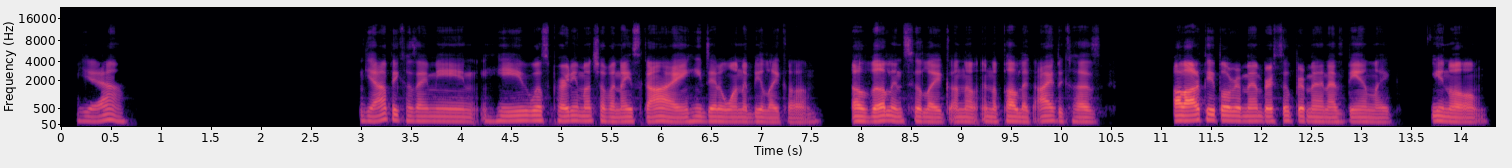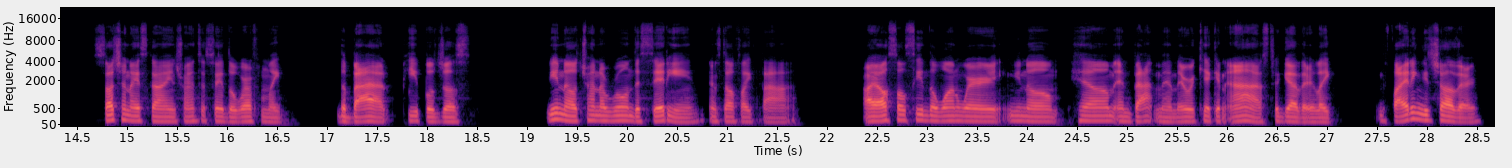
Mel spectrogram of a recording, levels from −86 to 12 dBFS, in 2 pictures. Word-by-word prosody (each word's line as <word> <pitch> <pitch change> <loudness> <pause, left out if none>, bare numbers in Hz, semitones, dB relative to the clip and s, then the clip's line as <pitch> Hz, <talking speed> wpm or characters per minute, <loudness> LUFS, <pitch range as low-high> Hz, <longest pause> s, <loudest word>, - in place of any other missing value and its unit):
Yeah. 125 +2 -4 2.3
Yeah, 125 +4 -1
because 140 -5 -5
I 120 -1 -1
mean, 115 -2 -3
he 130 +1 -3
was 135 -1 -1
pretty 130 0 0
much 125 -1 -3
of 125 - -2
a 110 - 0
nice 115 +1 -1
guy, 115 -2 +3
he 120 +2 -5
didn't 115 -1 0
wanna 110 -1 -2
be 115 +2 -3
like, 100 -2 -4
uh, 100 - -4 0.5
a 120 -1 +4
villain 120 +1 +3
to 120 0 -2
like 110 -2 -1
in 115 - -3
the 110 -2 -1
in - - -6
the 110 - -2
public 115 -3 +1
eye 130 +1 +2
because 110 -4 -4 0.7
a 135 - +8
lot 135 +1 +9
of 155 - -1
people 145 -3 +3
remember 125 -1 +1
Superman 115 -3 -1
as 105 0 -1
being 110 0 -1
like, 100 -1 -6 0.4
you 130 0 0
know, 105 -3 -1 0.4
such 140 +2 +2
a 155 - -1
nice 125 -2 0
guy 120 -2 +1
and 115 -1 -3
trying 120 +1 -5
to 130 - -8
save 120 -1 -1
the 110 - 0
world 115 +1 0
from, 115 - -11
like, 105 -2 -4 0.5
the - - 0
bad - - +5
people, 130 -3 -2
just, 110 -1 -2 0.7
you 160 +3 +2
know, 130 -5 +4
trying 135 +3 -4
to 130 - +2
ruin 130 0 0
the 115 - +1
city 115 -4 +1
and 120 - -6
stuff 115 0 -2
like 110 -1 -5
that. 100 -1 -4 0.7
I 120 +1 +6
also 140 +3 +4
seen 150 0 -4
the 130 - +2
one 130 +1 0
where, 120 -2 +2
you 130 +3 -5
know, 115 -3 0
him 130 -1 -1
and 120 -2 -2
Batman, 110 -1 -1
they 110 +1 0
were 115 0 +1
kicking 125 - -2
ass 120 -3 +4
together, 115 -3 +1
like, 105 -2 -2 0.6
fighting 170 -4 +5
each 140 0 -2
other, 105 -4 +2
120 Hz, 185 wpm, -24 LUFS, 110-130 Hz, 2.3 s, lot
